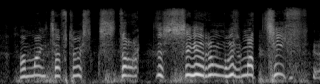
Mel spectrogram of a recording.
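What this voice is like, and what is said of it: Put-on accent veering Welsh. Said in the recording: “my accent is veering towards the Welsh, you'd notice you've gone into Wales”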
